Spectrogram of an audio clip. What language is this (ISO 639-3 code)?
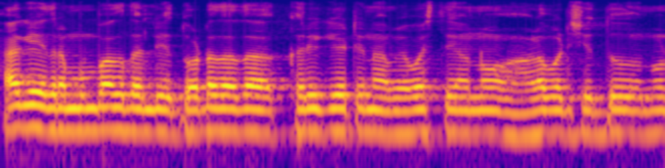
kan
